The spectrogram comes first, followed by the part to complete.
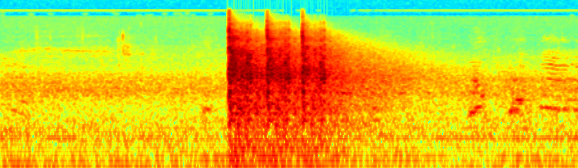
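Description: Three gunshots in quick succession, about a quarter second apart, about two seconds in, each trailing off in an echo that dies away over about a second.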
